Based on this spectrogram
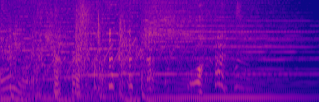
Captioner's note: they both laugh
